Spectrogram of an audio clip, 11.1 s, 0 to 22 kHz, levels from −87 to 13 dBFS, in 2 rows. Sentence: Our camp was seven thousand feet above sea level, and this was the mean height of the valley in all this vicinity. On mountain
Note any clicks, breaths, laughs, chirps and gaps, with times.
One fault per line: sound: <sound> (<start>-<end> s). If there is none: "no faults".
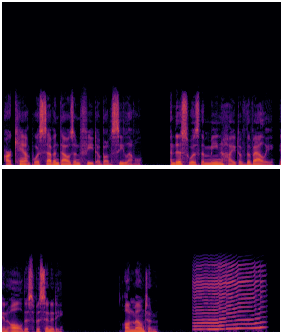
sound: squeak (9.4-10.9 s)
